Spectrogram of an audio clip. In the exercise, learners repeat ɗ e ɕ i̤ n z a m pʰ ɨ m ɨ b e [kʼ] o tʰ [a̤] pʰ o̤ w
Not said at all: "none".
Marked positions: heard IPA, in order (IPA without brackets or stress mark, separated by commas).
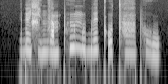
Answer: kʼ, a̤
